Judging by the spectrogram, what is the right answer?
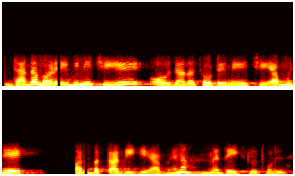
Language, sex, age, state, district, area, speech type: Hindi, female, 18-30, Madhya Pradesh, Betul, rural, conversation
